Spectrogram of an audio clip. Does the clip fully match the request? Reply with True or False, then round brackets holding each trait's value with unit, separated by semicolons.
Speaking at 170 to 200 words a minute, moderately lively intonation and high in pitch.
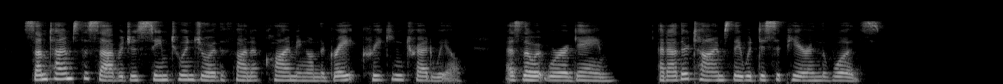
False (180 wpm; 2.3 semitones; 195 Hz)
